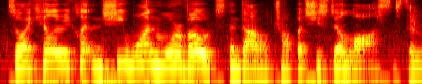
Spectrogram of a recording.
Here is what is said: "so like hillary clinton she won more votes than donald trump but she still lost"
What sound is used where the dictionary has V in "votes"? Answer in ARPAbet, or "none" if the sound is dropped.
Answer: V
